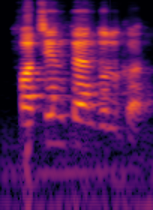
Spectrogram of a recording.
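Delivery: सचिन said with f for s, as "Fachin"; lisping s as f. Retold or imitated. Speech-impaired boy answering therapist, सचिन with f for s. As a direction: swap the s in सचिन for an f. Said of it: "ये सकार को फकार बोलता है".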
